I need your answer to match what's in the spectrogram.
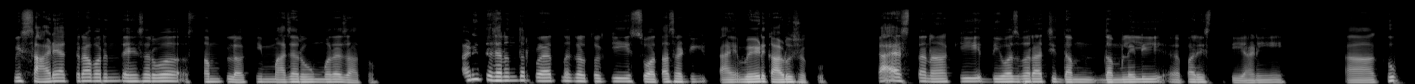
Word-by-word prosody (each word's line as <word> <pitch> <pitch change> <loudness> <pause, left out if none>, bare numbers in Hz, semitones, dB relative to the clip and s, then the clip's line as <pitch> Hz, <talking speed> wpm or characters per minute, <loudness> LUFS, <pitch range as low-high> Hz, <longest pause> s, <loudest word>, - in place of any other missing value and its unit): मी 155 - +1
11.30 155 +5 +1
पर्यंत 160 0 -1
हे 150 -1 +3
सर्व 150 0 +3
संपलं, 125 -2 -2
की 125 - -5
माझ्या 115 +2 +1
रूममध्ये 115 0 +1
जातो. 100 -1 -5 0.9
आणि 220 +5 +1
त्याच्यानंतर 180 -1 +2
प्रयत्न 160 0 +1
करतो 145 -2 0
की 140 -1 0
स्वतःसाठी 125 0 0 0.2
टाईम, 110 +1 -1
वेळ 125 +3 +7
काढू 115 +1 +5
शकू. 105 -4 -6 0.6
काय - - +4
असतं 150 -2 -3
ना, 130 0 +2
की 140 0 0
दिवसभराची 130 0 +2
दम 110 -1 0 0.2
दमलेली 115 +3 +2
अ, 110 -2 -4
परिस्थिती 110 -4 -3
आणि 100 +2 -3 0.6
अ, 100 +1 -1
खूप 175 -1 0
125 Hz, 135 wpm, -25 LUFS, 110-150 Hz, 0.9 s, वेळ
